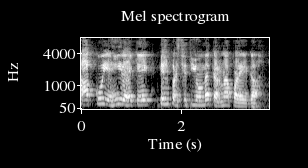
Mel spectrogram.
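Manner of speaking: ordinary delivery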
